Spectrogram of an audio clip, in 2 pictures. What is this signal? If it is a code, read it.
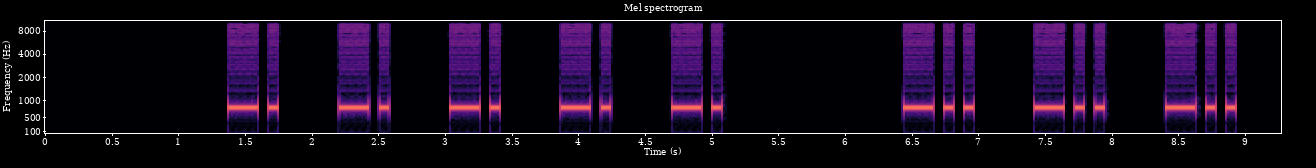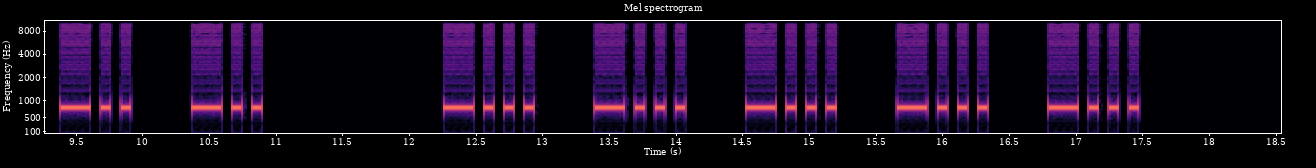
Morse code, heard as a keyed tone, about 16 wpm, spaced as for 11 wpm, 800 Hz. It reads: NNNNN DDDDD BBBBB
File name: Short Runs / Short Runs-mp3s / NDB NDB6 @10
